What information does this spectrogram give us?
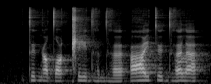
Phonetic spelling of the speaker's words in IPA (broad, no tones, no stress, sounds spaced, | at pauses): t ɨ ɡ a tˤ o ǁ i dʱ ɐ dʱ ɐ | ʕ i t ʉ dʱ ɐ l a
